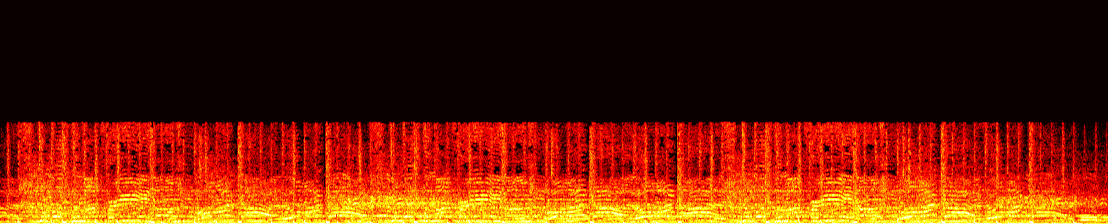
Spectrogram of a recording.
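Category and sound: pop song playing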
